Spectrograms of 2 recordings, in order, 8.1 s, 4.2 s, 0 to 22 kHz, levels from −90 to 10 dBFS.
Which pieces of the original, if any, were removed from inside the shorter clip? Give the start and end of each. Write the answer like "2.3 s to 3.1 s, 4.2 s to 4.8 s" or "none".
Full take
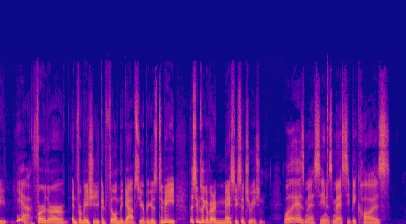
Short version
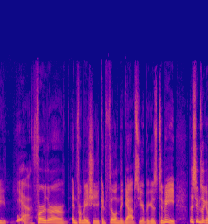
none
